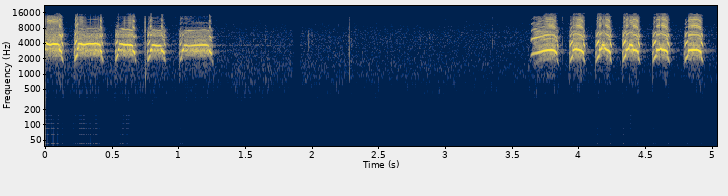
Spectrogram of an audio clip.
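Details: Osprey chicks at a nest in the Satakunta region of western Finland on 5 August 2024, as the elder chick attacks the younger during a fish delivery: a run of sharp, whistled chirps, then silence, then another evenly spaced series of calls.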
